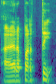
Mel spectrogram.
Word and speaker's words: аэропорты: Аэропорты, аэропорта – собираются... – Аэропорты. Пере... – Аэропорты да. собираются переименовывать. Песня Лагутина. Аэропорты. Там ударение можно запомнить.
